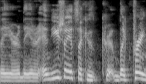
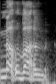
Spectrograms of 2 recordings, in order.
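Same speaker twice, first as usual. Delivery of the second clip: fake Jamaican accent, pitched up; 6 semitones higher than usual. Retelling a mistyped text reply to a mom: fake Jamaican accent. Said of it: "a fake Jamaican accent".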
